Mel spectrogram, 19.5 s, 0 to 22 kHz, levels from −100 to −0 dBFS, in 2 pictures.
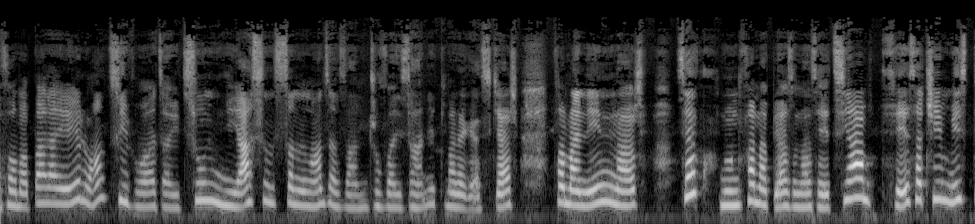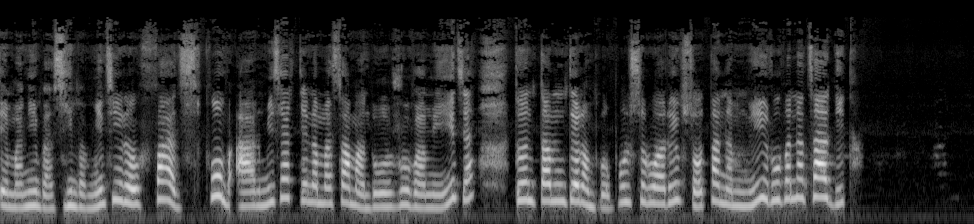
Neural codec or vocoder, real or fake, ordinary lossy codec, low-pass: codec, 44.1 kHz, 7.8 kbps, Pupu-Codec; fake; MP3, 64 kbps; 19.8 kHz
